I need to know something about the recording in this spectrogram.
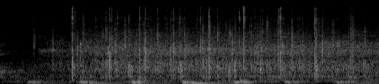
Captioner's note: audience applauds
